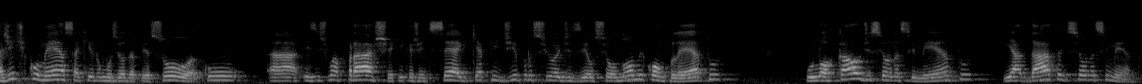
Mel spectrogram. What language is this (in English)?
Portuguese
